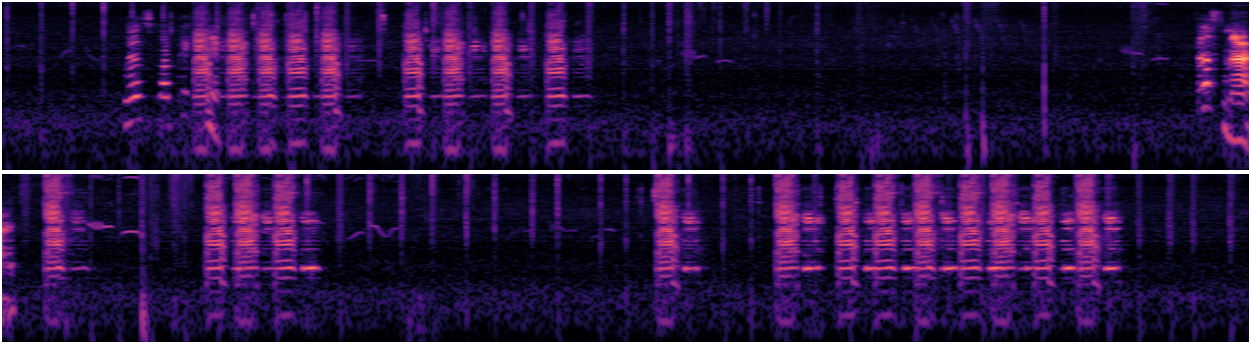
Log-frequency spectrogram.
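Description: A cartoon goose honks loudly again and again.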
